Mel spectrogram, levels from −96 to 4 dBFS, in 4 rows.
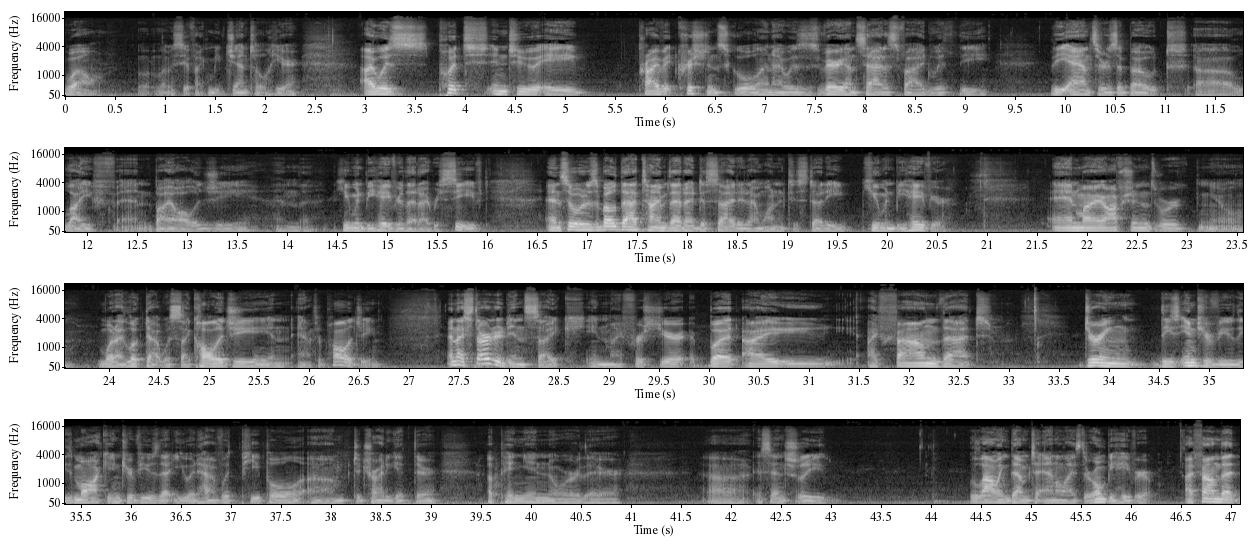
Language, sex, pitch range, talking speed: English, male, 85-105 Hz, 150 wpm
